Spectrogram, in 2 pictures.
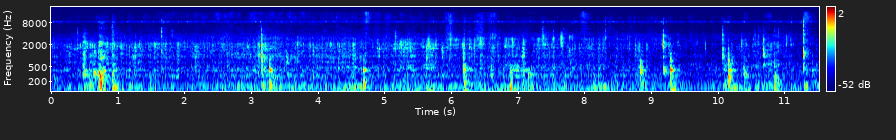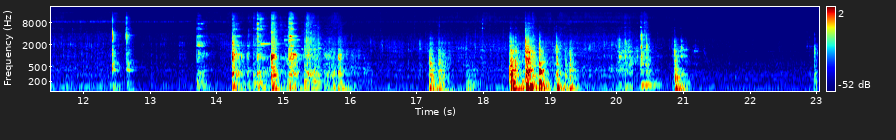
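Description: Ramen broth bubbling steadily in a thin Korean aluminium pot over a gas burner. In the second half, chopsticks stir the noodles, clinking and scraping against the pot in clusters of quick clicks.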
